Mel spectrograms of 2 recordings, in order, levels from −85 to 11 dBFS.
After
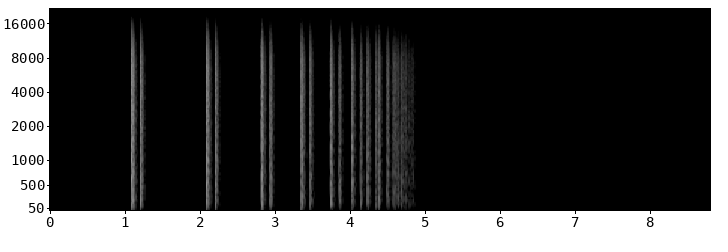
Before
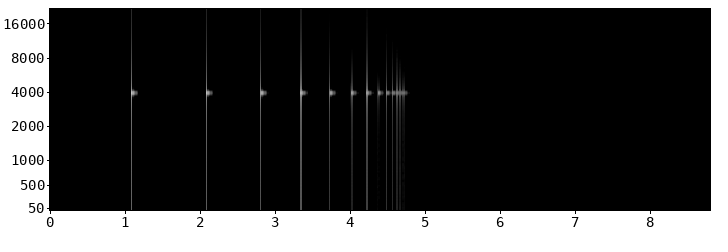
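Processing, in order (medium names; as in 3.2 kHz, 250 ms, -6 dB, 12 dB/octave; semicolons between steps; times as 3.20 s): delay 114 ms -7.5 dB; noise-vocoded speech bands 1; trim -5.5 dB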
